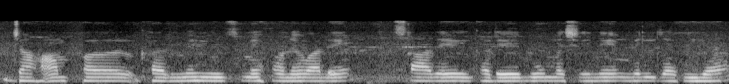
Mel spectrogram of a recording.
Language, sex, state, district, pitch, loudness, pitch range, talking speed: Hindi, female, Rajasthan, Bikaner, 165 Hz, -14 LUFS, 160-170 Hz, 115 wpm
